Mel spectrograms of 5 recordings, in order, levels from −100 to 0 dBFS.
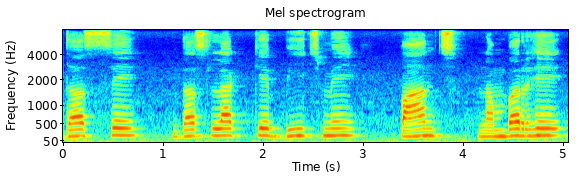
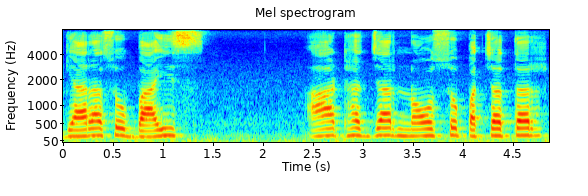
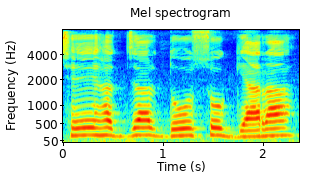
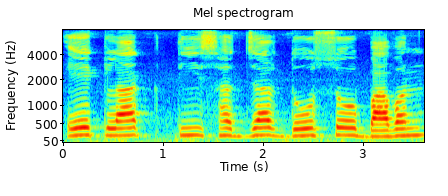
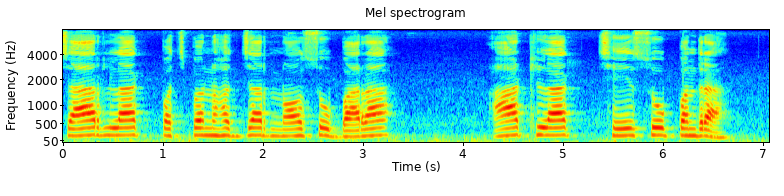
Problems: none marked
